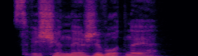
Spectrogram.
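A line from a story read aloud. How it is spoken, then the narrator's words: Breathed out with awe. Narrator (Russian): выдохнул он, с новым уважением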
